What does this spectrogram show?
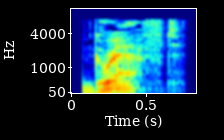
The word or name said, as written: graft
